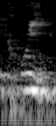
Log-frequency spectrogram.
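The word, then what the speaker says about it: Croÿ: cette famille, bien et que l'on doit prononcer Crouy à la Picarde, bien que s'écrivant C-R-O-Y-Trima.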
